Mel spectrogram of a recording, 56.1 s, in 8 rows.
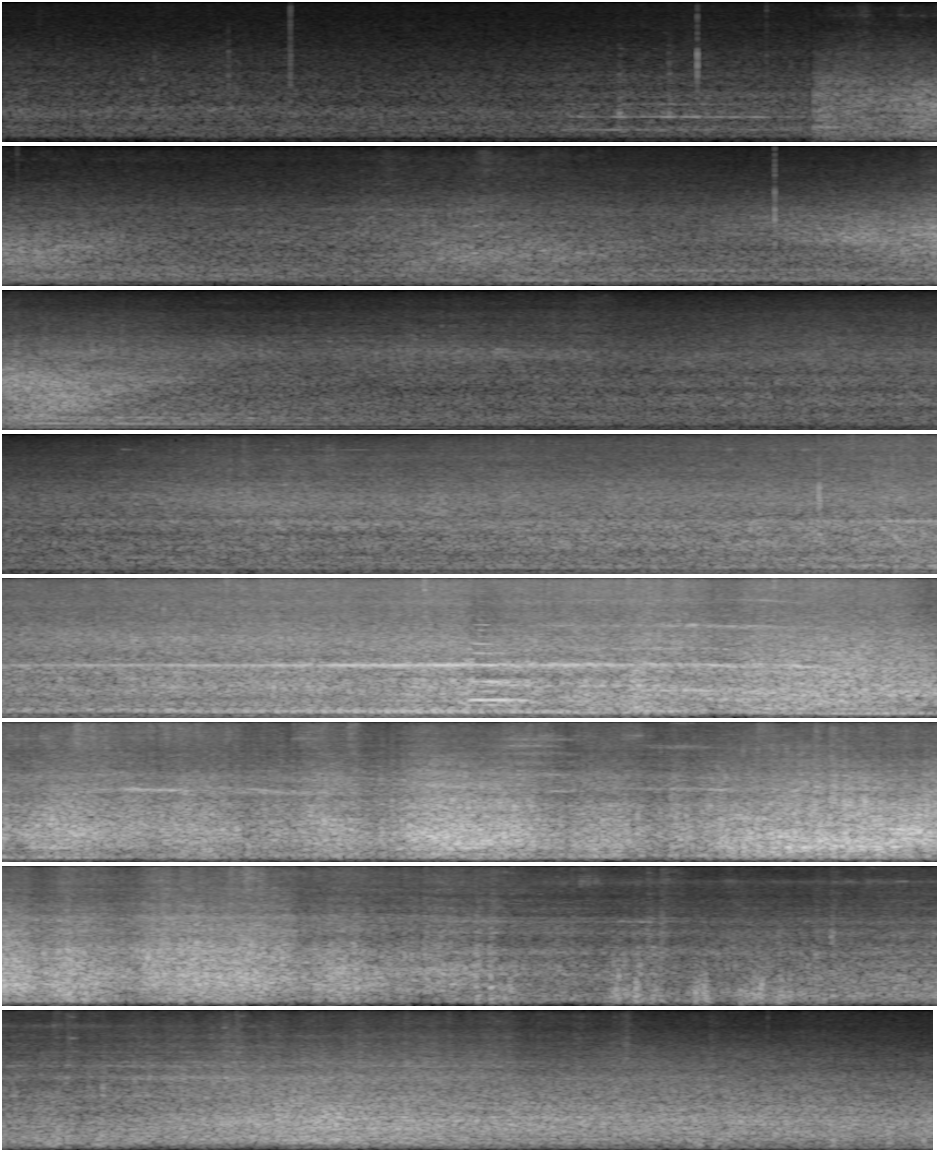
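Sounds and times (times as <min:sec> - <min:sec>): train horn: 0:04.2 - 0:06.1, 0:29.4 - 0:34.6
locomotive passing: 0:12.7 - 0:56.0.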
